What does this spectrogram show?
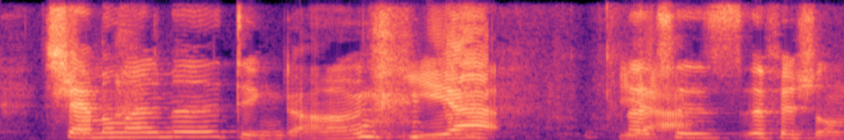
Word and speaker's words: Shyamalan: this huge twist very m night shalom ah that's shyamalan ding yeah that's his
